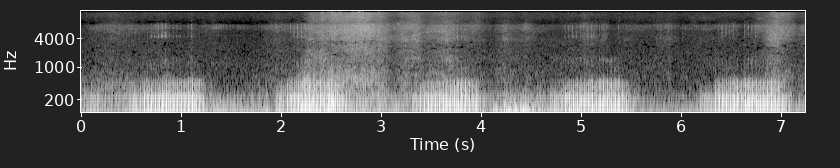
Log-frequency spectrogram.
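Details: Cat showing affection while kneading, purring in five evenly spaced rumbling waves, each roughly a second long with softer lulls between, plus occasional faint brushing sounds from movement.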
